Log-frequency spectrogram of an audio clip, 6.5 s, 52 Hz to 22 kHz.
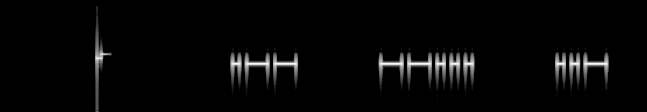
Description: Morse code, heard as a keyed tone, about 17 wpm, spaced as for 8 wpm, 700 Hz. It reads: W7U
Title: USA Call Signs - 4x Character Spacing - 17wpm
